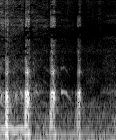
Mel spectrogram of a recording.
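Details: English Springer Spaniel outdoors barking at a big doe that was acting strangely and then charged it; four sharp, short barks in quick succession, roughly a third of a second apart, over a quiet background.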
